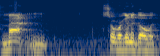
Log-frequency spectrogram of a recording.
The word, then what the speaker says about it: Mattan: in a TTA and I always wanted to say Matan but when I was listening to some of the audio about this case it was always pronounced matin so we're gonna go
